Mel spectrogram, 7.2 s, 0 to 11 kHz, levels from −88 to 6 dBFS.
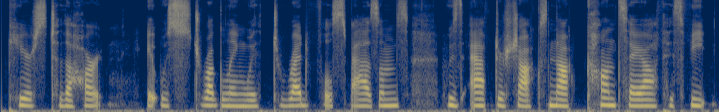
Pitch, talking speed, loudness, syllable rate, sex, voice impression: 190 Hz, 140 wpm, -20 LUFS, 4.1 syllables/s, female, feminine, adult-like, tensed, clear, slightly halting, intellectual, calm, friendly, kind, modest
